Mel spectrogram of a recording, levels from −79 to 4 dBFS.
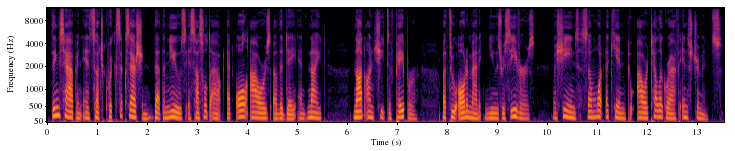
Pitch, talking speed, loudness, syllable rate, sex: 155 Hz, 165 wpm, -21 LUFS, 4.7 syllables/s, female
